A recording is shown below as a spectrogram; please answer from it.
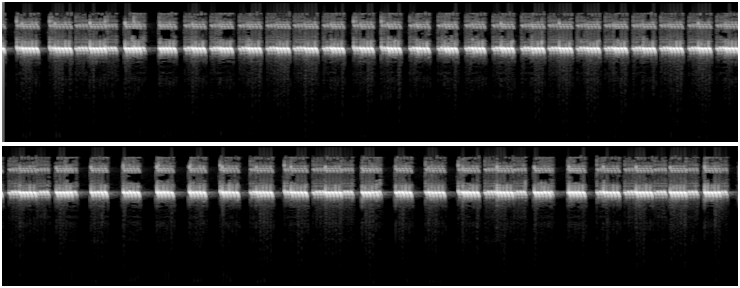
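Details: Chirping from two crickets heard right at the ear, a fast run of short shrill trilled pulses, roughly four per second, slightly uneven in spacing, with nothing else audible.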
